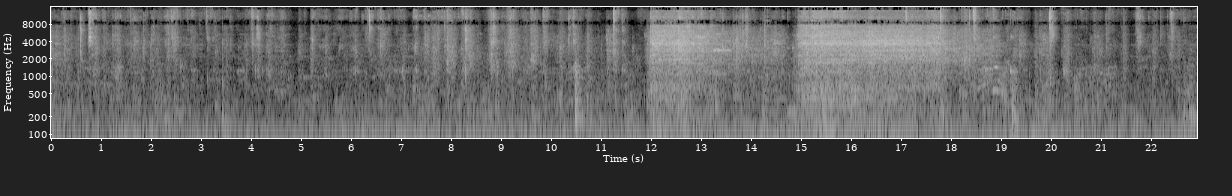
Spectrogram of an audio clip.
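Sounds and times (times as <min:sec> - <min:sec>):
chewing crunchy puffed rice: 0:00.0 - 0:22.9.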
